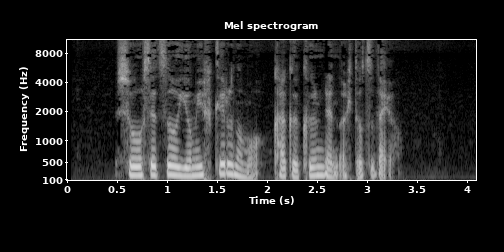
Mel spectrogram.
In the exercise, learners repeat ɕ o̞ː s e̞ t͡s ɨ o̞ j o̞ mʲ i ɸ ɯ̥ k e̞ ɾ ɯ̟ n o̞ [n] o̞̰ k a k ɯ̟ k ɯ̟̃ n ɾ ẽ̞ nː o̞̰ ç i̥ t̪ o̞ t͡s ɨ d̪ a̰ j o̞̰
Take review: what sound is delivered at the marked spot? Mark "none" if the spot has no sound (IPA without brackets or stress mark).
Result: m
